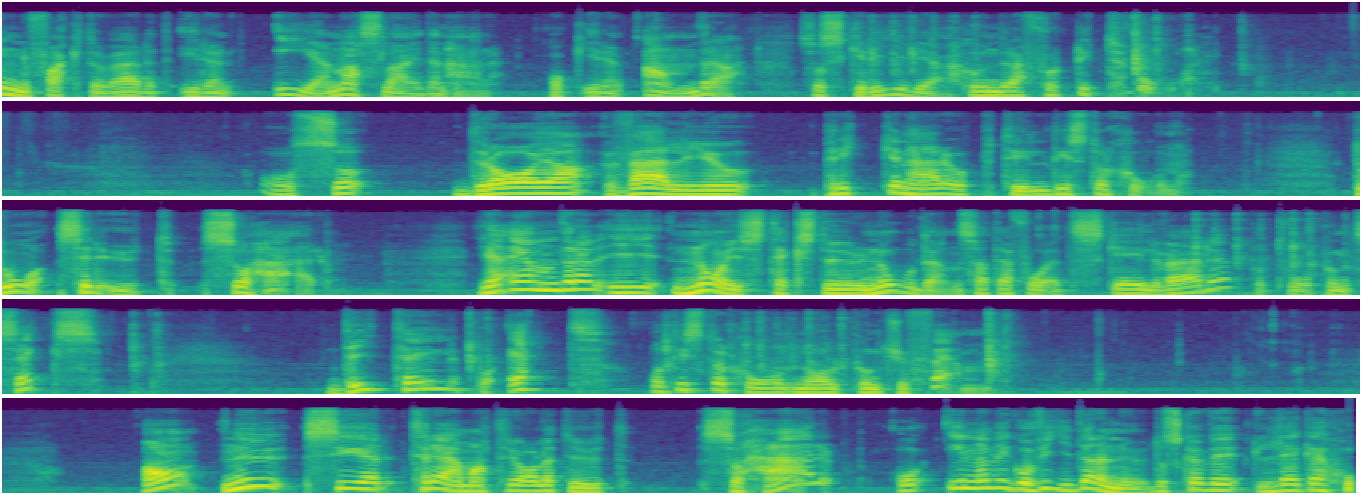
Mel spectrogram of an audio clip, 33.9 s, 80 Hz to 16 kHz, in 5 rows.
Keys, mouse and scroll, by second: 3.5 KP_1, 3.9 KP_2, 4.8 Return, 9.1-11.3 drag, 17.9 click, 18.7 KP_2, 18.9 KP_Decimal, 19.2 KP_6, 20.2 Tab, 21.9 KP_1, 22.9 Tab, 23.2 KP_0, 23.5 KP_2, 23.7 KP_5, 24.5 Return, 25.7-30.7 middle drag, 31.1-32.2 scroll down 1, 32.2-32.8 scroll down 1, 32.8-33.2 scroll down 2, 33.6 shift+middle click.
